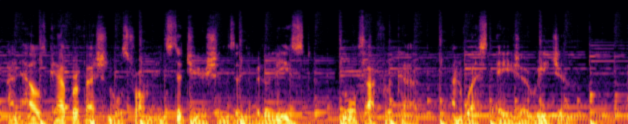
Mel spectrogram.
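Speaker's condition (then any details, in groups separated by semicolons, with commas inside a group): No condition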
